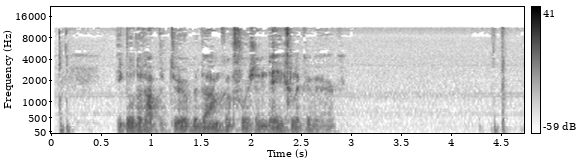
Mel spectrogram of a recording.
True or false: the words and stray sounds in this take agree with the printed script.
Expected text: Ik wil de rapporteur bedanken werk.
false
